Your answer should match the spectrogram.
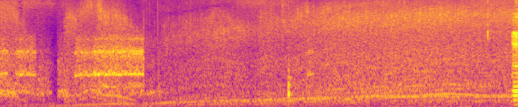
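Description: Race car engines roar in a stock car racing video game at Daytona, a rising, steady drone that climbs in pitch as the cars pull away, with a brief tonal sweep at the start and a sharp tick near the middle.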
